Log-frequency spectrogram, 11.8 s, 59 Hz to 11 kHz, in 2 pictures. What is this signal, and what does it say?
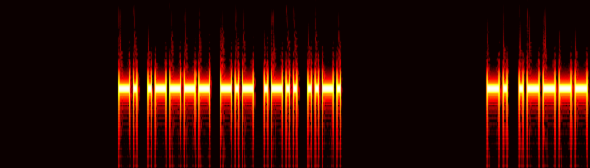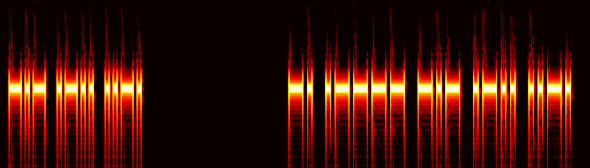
Morse code, heard as a keyed tone, about 31 wpm, 700 Hz. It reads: N1KLF N1KLF N1KLF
